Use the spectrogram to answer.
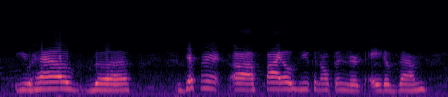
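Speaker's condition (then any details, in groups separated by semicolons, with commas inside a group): Cerebral palsy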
